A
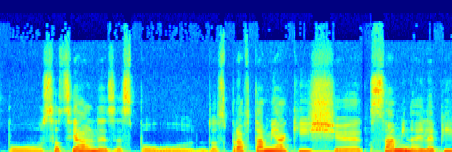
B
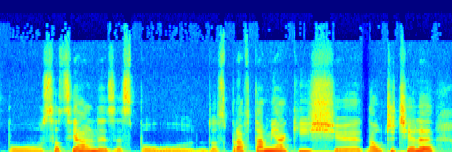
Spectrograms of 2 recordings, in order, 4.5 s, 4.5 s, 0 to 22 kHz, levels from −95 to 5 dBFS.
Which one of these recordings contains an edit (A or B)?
A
